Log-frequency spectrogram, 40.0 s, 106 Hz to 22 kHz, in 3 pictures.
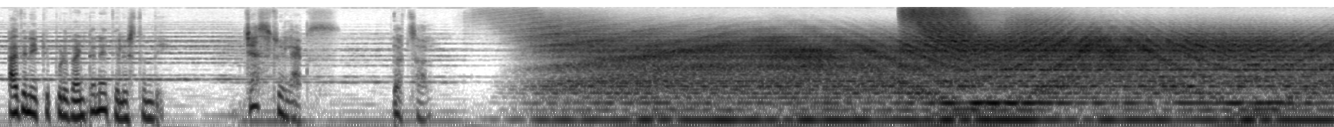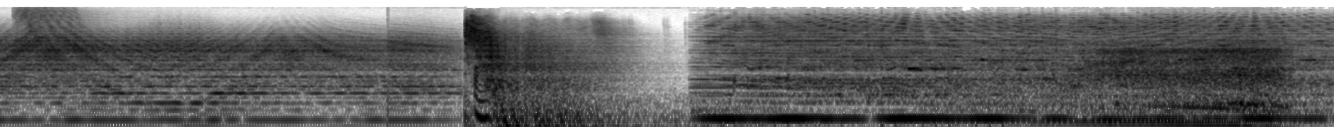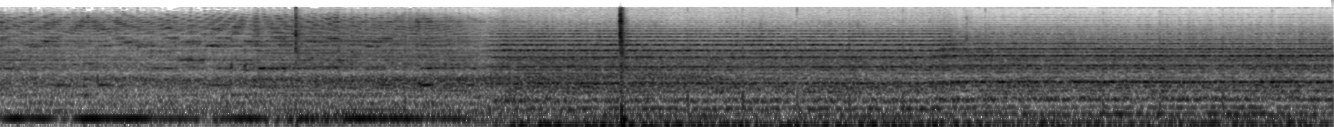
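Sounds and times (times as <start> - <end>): low electronic drone: 5.0 - 18.6, 20.2 - 40.0
vehicle engine revving: 22.6 - 33.6.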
